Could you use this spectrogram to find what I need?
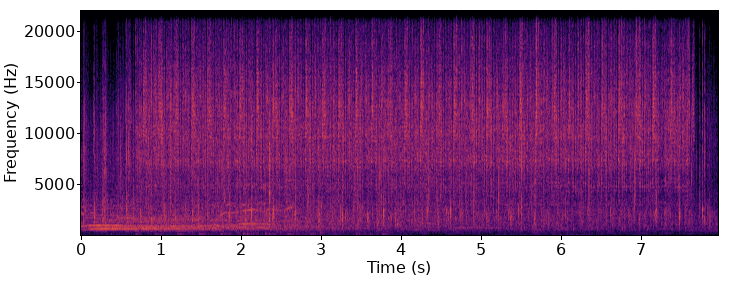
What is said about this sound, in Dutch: Mag ik alsjeblieft een applaus voor Saïda Derazi.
